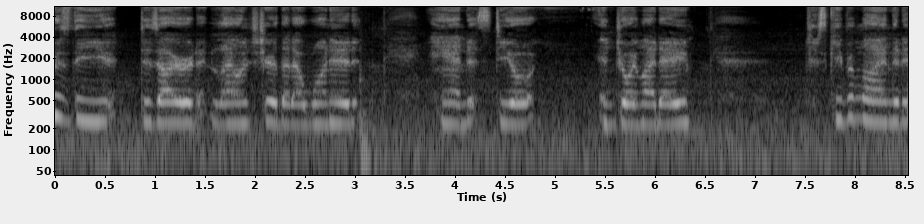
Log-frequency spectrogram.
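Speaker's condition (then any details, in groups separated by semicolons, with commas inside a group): Cerebral palsy; uses a wheelchair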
